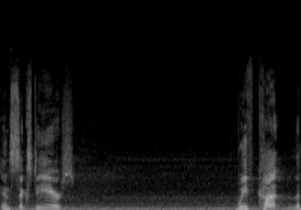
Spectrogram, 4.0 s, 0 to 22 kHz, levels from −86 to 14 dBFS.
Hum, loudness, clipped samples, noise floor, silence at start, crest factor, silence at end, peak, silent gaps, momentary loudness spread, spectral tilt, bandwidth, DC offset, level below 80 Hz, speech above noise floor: none; -29 LUFS; under 0.1%; -50 dBFS; 0 s; 22 dB; 0 s; -10 dBFS; none; 26 LU; -4 dB/octave; 15.5 kHz; under 0.1%; -62 dBFS; 20 dB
